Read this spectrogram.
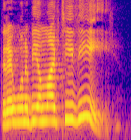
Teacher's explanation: she goes a little higher for live TV.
